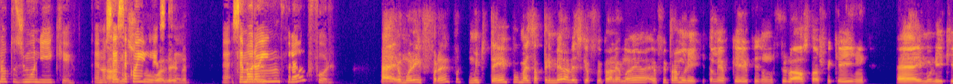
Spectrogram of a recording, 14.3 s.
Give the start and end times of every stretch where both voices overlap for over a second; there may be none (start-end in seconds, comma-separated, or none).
1.6-2.8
